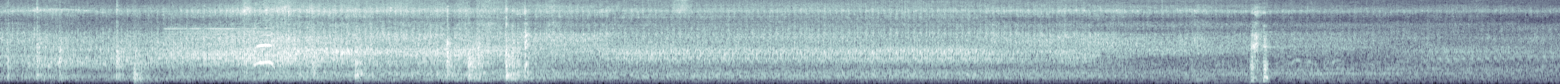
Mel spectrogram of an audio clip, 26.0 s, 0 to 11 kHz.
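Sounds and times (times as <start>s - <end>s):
heavy vehicle engine running: 0.0s - 26.0s.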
